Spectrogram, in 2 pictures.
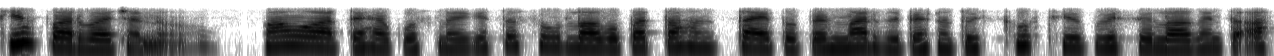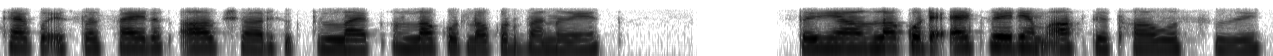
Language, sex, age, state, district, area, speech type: Kashmiri, female, 18-30, Jammu and Kashmir, Bandipora, rural, conversation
